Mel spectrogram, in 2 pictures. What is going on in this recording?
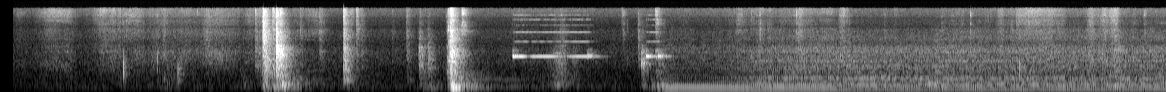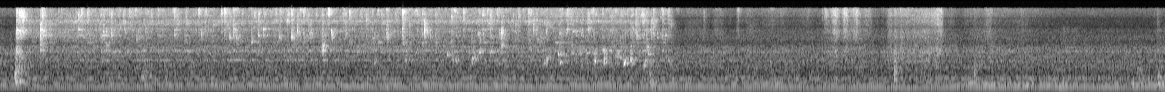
I start the microwave and while waiting I briefly turn on the water in the sink.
